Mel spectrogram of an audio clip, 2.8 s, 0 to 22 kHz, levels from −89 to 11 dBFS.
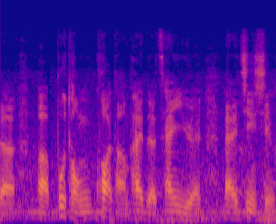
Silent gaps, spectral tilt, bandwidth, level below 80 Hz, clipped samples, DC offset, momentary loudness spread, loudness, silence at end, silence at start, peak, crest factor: none; -3.5 dB/octave; 13 kHz; -56 dBFS; under 0.1%; under 0.1%; 4 LU; -29 LUFS; 0 s; 0 s; -8 dBFS; 22 dB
